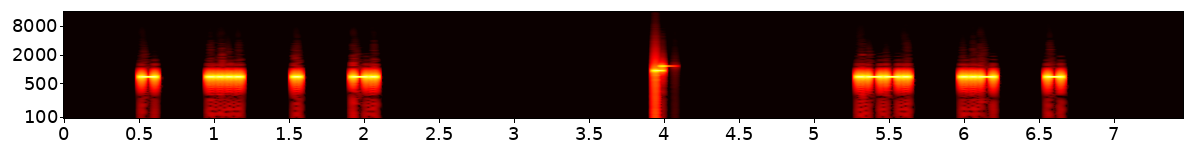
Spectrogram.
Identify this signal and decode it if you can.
Morse code, heard as a keyed tone, about 40 wpm, spaced as for 19 wpm, 700 Hz. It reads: THEN PUT
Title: 4x Character Spacing - Top 300 Words - 40wpm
